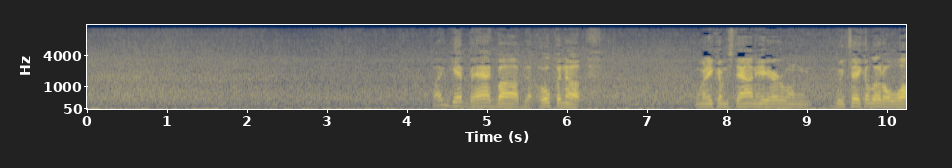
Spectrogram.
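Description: Small waves wash and break gently onto the shore.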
